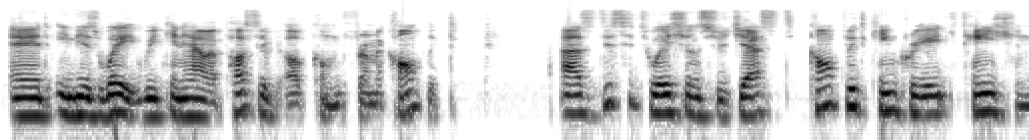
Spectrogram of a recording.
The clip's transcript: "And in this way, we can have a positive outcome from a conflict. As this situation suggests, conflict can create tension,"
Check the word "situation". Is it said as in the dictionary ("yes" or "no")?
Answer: yes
